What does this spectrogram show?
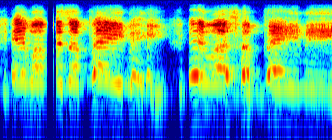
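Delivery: high, slow hammed-up sob of a broken man; mock crying breakdown. Imitating Alan Alda's crazed Hawkeye breakdown, hammed-up sobbing. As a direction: wail it like a melodramatic actor falling apart. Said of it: "And he just starts crying".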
